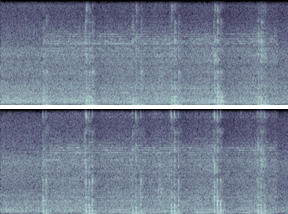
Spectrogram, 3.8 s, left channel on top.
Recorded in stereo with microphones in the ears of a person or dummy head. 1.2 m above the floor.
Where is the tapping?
35° right (ahead or behind), 0.8 m.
